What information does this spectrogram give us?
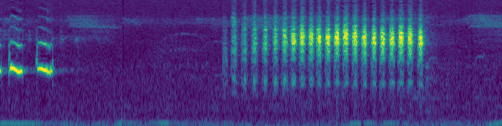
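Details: Lure call of a common iora, meant to stir up other ioras. Two quick whistled notes open it, then after a pause a rasping rattle builds, its rapid, evenly spaced pulses growing louder.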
